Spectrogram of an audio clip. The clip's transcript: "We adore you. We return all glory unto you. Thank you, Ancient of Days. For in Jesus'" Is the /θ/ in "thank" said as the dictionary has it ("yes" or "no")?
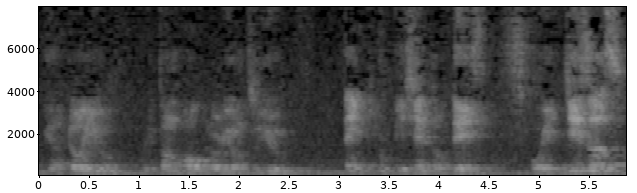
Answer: no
